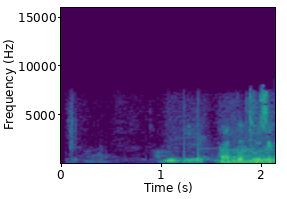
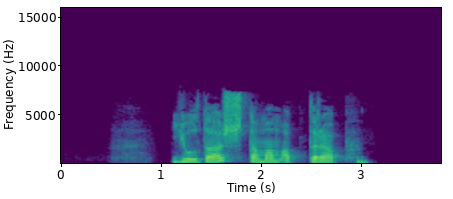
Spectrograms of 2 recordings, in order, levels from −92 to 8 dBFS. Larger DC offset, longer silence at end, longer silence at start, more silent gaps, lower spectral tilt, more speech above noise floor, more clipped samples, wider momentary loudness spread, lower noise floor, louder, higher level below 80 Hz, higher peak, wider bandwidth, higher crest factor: neither; second, 0 s vs 0.8 s; about the same, 1 s vs 1.1 s; neither; first, -5.5 dB/octave vs -3.5 dB/octave; second, 43 dB vs 50 dB; neither; second, 13 LU vs 16 LU; about the same, -67 dBFS vs -67 dBFS; second, -26 LUFS vs -18 LUFS; about the same, -60 dBFS vs -62 dBFS; second, -8 dBFS vs -2 dBFS; about the same, 8.4 kHz vs 7.8 kHz; about the same, 20 dB vs 18 dB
